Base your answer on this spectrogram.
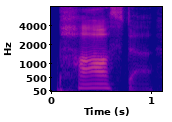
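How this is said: The first vowel sounds like the one in par. "they say pasta, which makes it sound like there's an R in it"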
